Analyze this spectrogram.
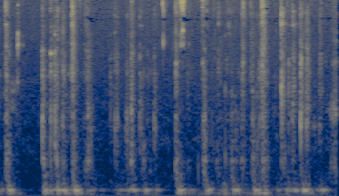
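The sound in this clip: Rapid, irregular keystrokes clatter on a computer keyboard: many quick taps in short bursts separated by brief pauses, with no talking.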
